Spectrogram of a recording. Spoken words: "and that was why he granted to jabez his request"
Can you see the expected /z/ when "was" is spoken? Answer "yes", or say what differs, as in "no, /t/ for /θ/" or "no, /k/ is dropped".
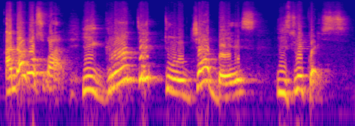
no, /s/ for /z/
